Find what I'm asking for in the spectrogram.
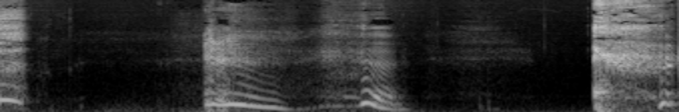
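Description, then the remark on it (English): A few dry, raspy coughs, fairly loud: two rough bursts in quick succession, a pause, then another cough starting right at the end. “But see, it's not you like can't because it's a dry cough.”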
